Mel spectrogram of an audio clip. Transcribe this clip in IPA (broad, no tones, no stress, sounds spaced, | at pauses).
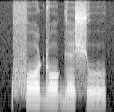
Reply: f ɔ ɖ ɔ ɡ ɛ ʃ ʊ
